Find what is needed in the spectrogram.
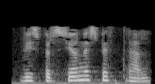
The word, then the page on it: spreadsp: Spanish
